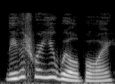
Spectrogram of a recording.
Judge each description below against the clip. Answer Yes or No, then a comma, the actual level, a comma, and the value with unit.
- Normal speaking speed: No, fast, 310 wpm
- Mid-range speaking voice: No, high, 240 Hz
